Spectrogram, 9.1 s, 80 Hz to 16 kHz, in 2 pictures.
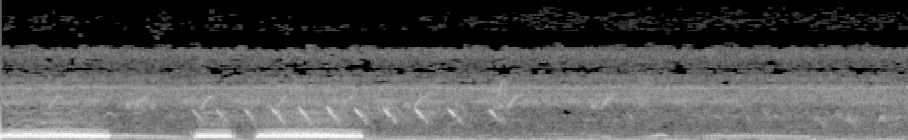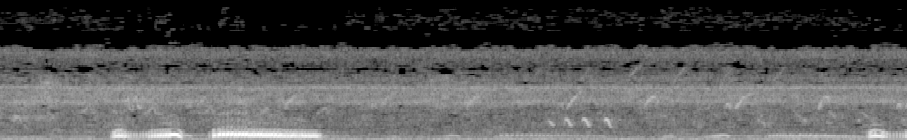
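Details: Spotted dove, a 'masteran' tutor recording, giving loud low coos around 500 to 1000, short notes followed by long drawn-out coos in two phrases, with faint high chirping of small birds and a steady high hiss.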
